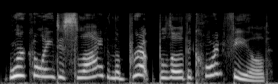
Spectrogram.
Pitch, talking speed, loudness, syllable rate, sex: 325 Hz, 215 wpm, -18 LUFS, 5.6 syllables/s, female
